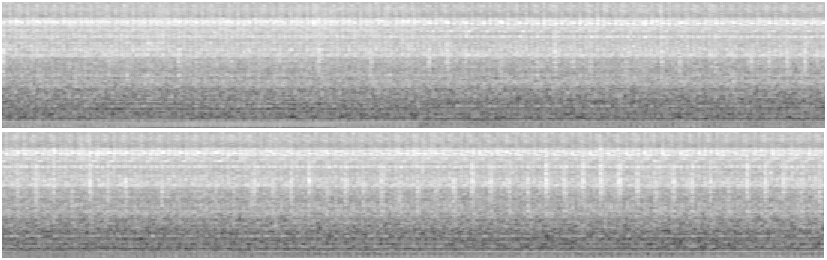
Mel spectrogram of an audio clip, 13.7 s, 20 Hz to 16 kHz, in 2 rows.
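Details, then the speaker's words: BMW N55 engine, cold start warm-up, tapping begins once oil reaches about 25–28 °C: light, quick, loosely regular tapping over the idle; incorrect exhaust camshaft timing, fixed under warranty. "uh but yeah have a listen uh because it's obvious that there was something wrong with the [Music] engine"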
